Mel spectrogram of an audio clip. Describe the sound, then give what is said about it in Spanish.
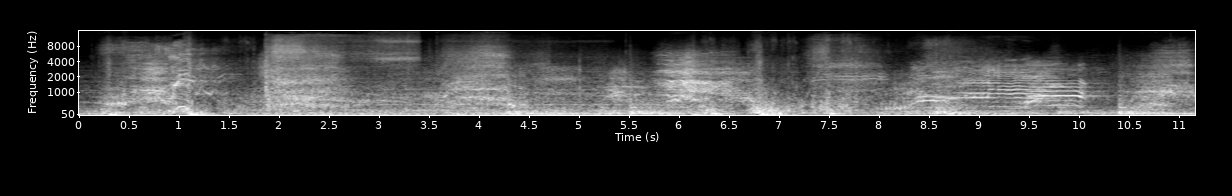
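A flock of Ikran, winged creatures, screeches loudly and continuously toward Jake over a dense, rushing wall of noise, ending in a shrill, wavering shriek as most of them fly off. “La mayoría grita hacia Jake y huye volando.”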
